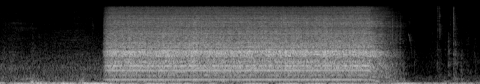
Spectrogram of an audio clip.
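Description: A blender motor whirs loudly and steadily, then stops.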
